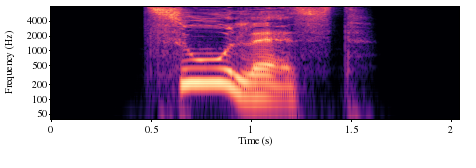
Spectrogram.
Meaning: second/third-person singular dependent present of zulassen
- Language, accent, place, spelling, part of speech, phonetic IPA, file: German, Germany, Berlin, zulässt, verb, [ˈt͡suːˌlɛst], De-zulässt.ogg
